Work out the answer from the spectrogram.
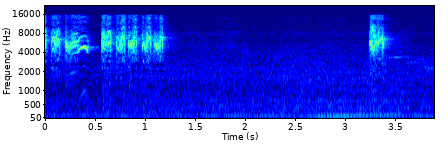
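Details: Crimson sunbird, recorded as a master for training other birds: two quick bursts of high, stuttering trilled notes in the first second, then quiet, then one lone sharp chirp.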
